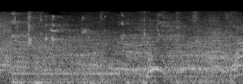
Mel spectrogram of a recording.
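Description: Basketball being dribbled on a hardwood court, repeated bounces over steady arena crowd noise.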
